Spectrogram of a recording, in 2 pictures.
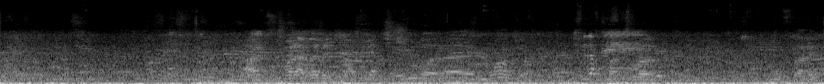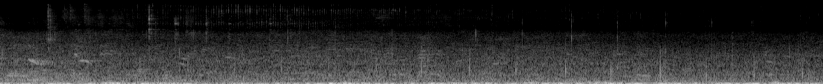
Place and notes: Place Charles de Gaulle, Lille, France - (406) Soundwalk around La GrandPlace in Lille
Binaural soundwalk around Place Charles de Gaulle (La Grand'Place) in Lille.
recorded with Soundman OKM + Sony D100
sound posted by Katarzyna Trzeciak
14 November 2018, ~16:00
